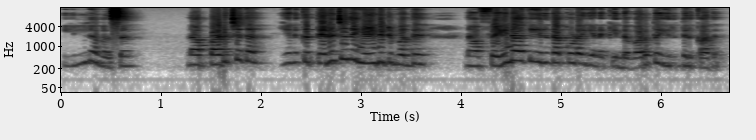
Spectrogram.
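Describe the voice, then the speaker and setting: குற்ற உணர்ச்சியில் தவிக்கும் ஒரு இளம் மனைவி, சற்று உயர்ந்த குரலில் அழுகையுடன் கெஞ்சுவது போல் பேசுகிறாள், ஒரு பெண் கதைசொல்லி அவளைப் பேசுகிறார். ஆடியோ நாவலின் கதாபாத்திரமாக அவள் குரல் வேதனையால் நடுங்குகிறது. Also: female voice, sits high, fairly quick, lightly acted, low-quality recording. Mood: tearful. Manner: pleading, tearful. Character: young wife, guilt-ridden and tearful.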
